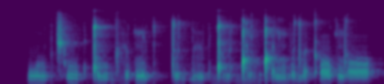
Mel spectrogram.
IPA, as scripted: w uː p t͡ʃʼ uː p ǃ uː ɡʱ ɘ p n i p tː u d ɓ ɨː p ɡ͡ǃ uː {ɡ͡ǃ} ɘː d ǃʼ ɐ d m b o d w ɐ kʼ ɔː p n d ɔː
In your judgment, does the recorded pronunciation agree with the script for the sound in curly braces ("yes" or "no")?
yes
